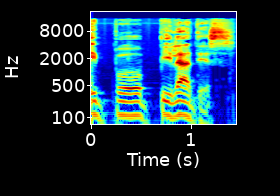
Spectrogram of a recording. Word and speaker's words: hipopilates: Doncs dissabte, dia 15, taller de hipopilates. No sé si ho pronuncio bé. Hipopilotes. – Hipopilates. – Pilates, això.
